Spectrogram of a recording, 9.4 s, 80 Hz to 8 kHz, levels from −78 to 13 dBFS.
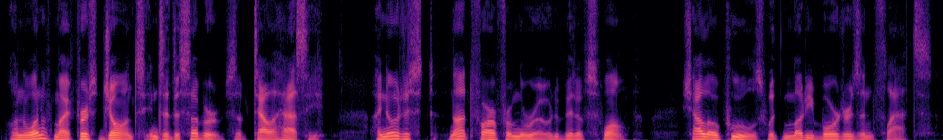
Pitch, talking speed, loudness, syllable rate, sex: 110 Hz, 180 wpm, -18 LUFS, 4.9 syllables/s, male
